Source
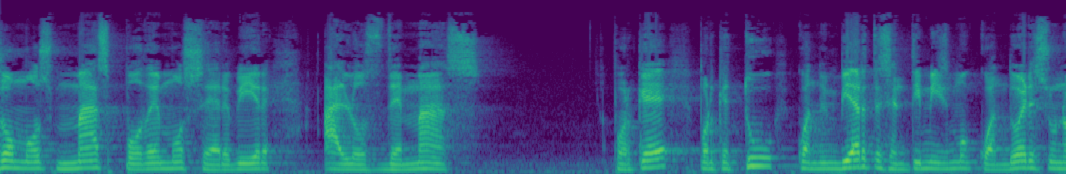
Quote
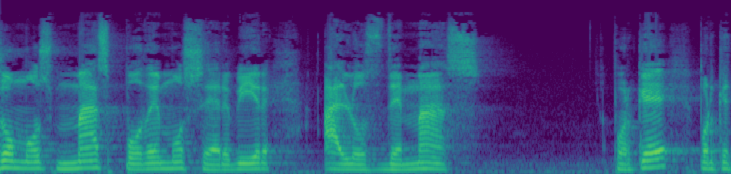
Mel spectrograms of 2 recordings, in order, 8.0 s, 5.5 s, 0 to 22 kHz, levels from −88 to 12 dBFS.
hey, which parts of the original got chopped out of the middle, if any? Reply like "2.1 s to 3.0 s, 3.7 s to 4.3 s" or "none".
none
